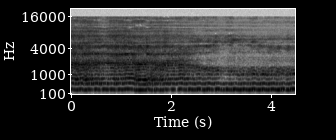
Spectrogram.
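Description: A man singing Punjabi kalam unaccompanied, holding one long sustained note with a slight waver in pitch about a second in.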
